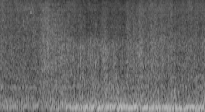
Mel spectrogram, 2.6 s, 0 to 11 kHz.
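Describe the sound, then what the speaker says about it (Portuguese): Sudden sinkhole collapse in Guatemala City in 2010, with falling masonry: a loud, deep, sustained rumble that swells and holds without a break, heard alone. "Um estrondo repentino, queda de alvenaria."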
